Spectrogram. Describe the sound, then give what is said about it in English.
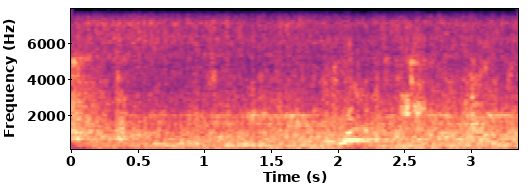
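A small rail car used for mine tours rolls along steadily inside a mine, its wheels producing a continuous rumbling clatter that holds at an even loudness throughout, with no voices. “So this is the rest of the little train car that they run the mine tours on.”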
